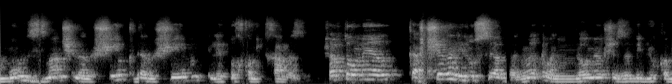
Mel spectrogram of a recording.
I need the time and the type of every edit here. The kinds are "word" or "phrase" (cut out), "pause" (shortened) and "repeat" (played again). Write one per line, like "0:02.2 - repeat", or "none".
0:01.4 - word
0:02.1 - word
0:03.1 - pause
0:04.0 - pause
0:04.7 - word
0:05.1 - word
0:05.4 - word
